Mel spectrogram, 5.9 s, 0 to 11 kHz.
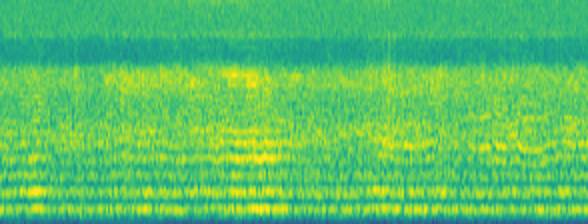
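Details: Honey bees feeding from a 3D-printed feeder indoors in a Colorado garage during unseasonable January warmth. A constant, full droning buzz of many wings, low and harmonic-rich, with gentle swells in loudness.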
